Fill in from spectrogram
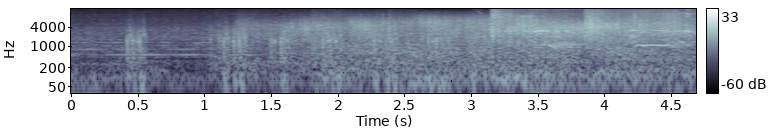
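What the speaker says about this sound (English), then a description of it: "Ignite those RCS fuel lines." RCS thrusters ignite and fire in the Call of Duty Ghosts space mission, a loud rumbling boom that swells into a sustained roaring burn with crackling bursts.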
